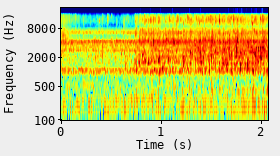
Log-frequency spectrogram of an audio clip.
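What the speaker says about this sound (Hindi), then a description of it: "हाँ पाइप खींच के डाल दो उसके अंदर" Water gushes steadily from a garden hose into a plant pot, a continuous broadband rush that grows louder and fuller partway through, close by with no talking.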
